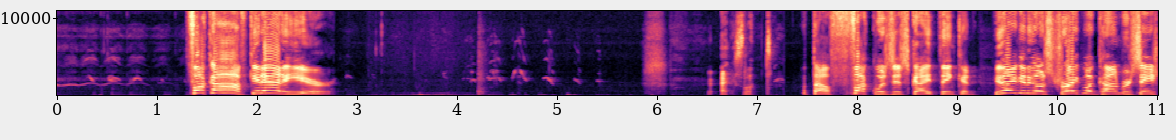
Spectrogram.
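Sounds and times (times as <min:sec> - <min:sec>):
breathy squeaky laughter: 0:00.0 - 0:01.3, 0:03.9 - 0:07.4.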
